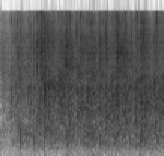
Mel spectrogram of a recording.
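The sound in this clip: Applause from a church audience at Colonial Hill welcoming a guest pastor: dense, steady clapping that holds at an even, fairly loud level from start to finish.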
